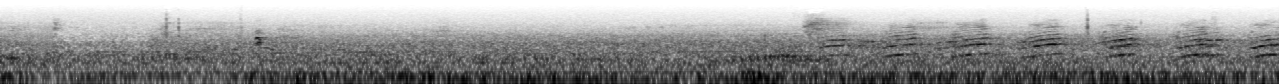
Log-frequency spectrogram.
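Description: Water splashes as ducks struggle on the surface.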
